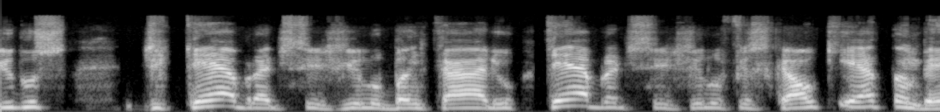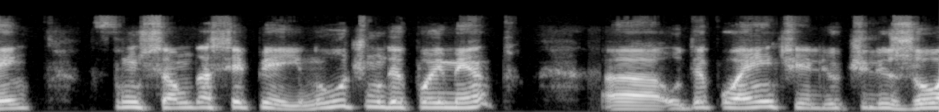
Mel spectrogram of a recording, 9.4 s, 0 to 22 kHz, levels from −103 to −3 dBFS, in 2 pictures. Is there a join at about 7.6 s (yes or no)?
no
